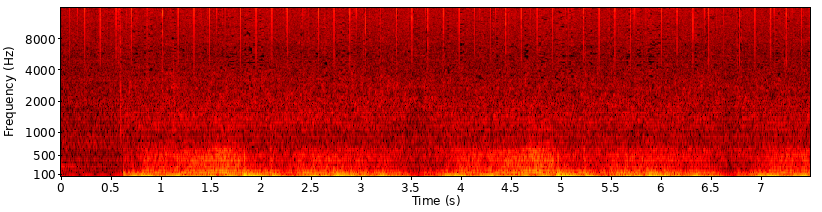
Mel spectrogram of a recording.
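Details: Vesicular breath sounds.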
